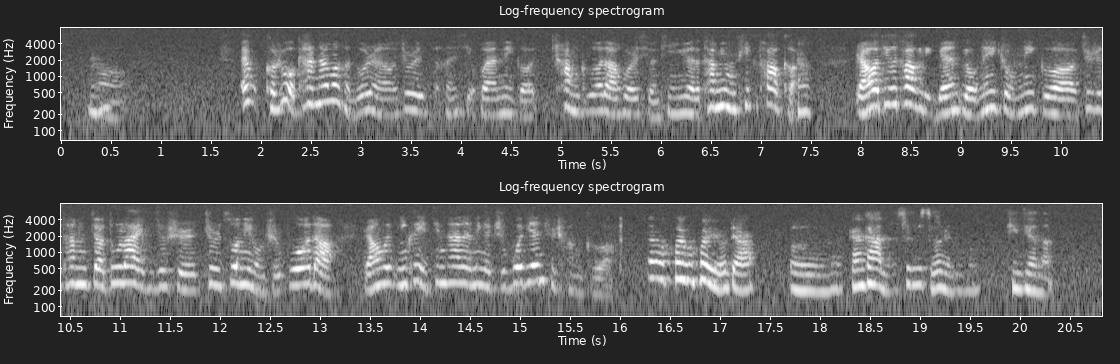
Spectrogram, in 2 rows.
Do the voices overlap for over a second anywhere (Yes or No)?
No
